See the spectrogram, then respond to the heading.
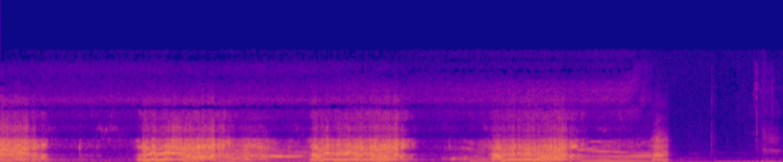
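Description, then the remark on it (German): A lion roars and snarls in three loud, growling bursts, each a second or more long, separated by brief pauses, like an animal fight. “kommt ein großer Löwe um die Ecke.”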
